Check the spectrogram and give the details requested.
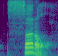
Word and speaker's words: subtle: And again, we have that B, and when you see that B, you got to be very careful, because that B is silent again. And this is pronounced subtle.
